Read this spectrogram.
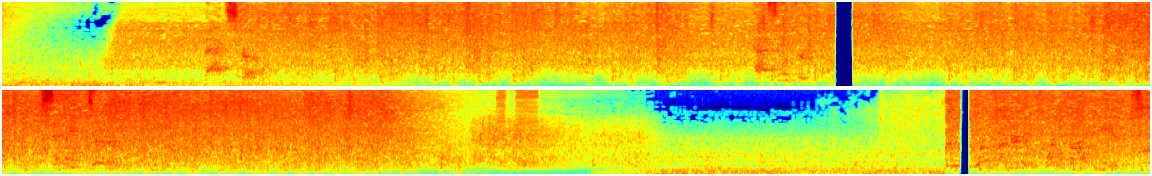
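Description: A swimmer's freestyle strokes splash through pool water.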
